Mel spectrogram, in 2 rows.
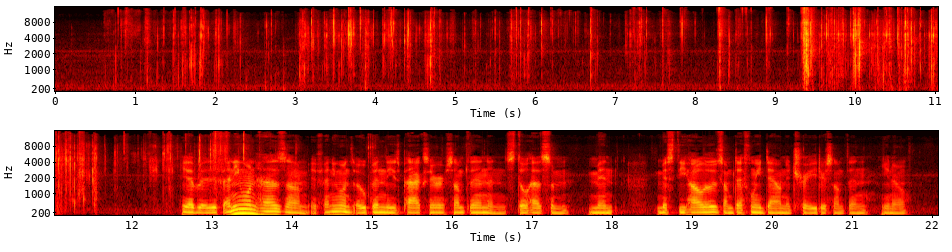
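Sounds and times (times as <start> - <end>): foil wrapper crinkling and tearing: 0.6 - 13.6.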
